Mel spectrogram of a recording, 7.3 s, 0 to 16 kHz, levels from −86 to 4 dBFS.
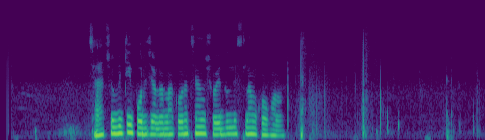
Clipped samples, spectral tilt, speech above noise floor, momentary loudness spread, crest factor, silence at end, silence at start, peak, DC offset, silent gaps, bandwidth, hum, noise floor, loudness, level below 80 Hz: under 0.1%; -12 dB/octave; 41 dB; 18 LU; 18 dB; 0.55 s; 1.4 s; -6 dBFS; under 0.1%; none; 5.6 kHz; none; -61 dBFS; -21 LUFS; -52 dBFS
